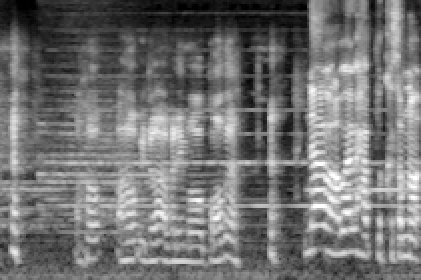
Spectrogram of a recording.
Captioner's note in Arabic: يضحك; يضحك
